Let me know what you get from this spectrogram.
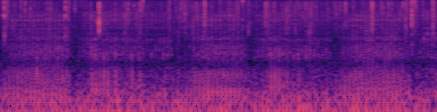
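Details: A domestic cat purring close and deep, a continuous low rumble rising and falling in roughly one-second breath cycles, with bright crackles and snaps from a fireplace scattered on top.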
